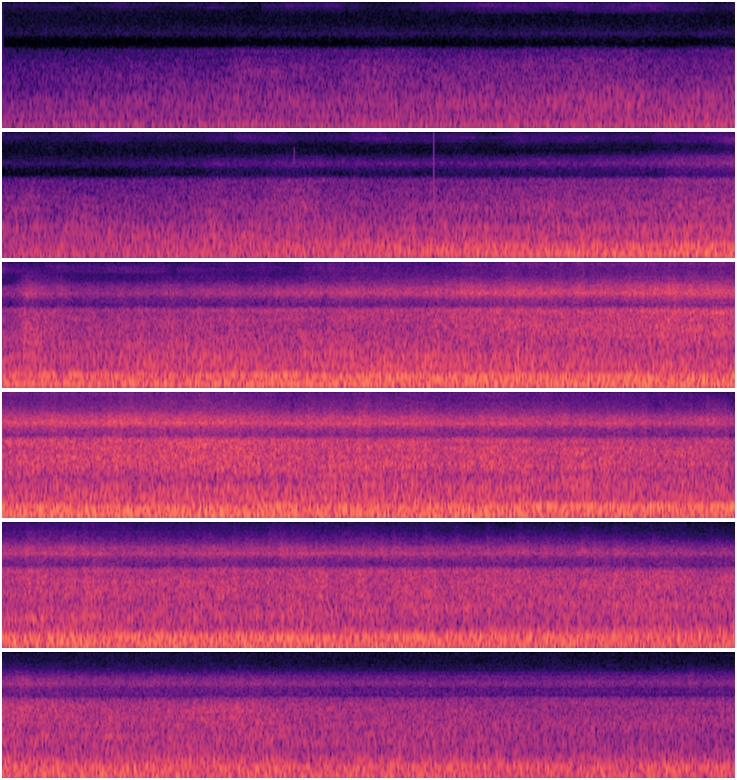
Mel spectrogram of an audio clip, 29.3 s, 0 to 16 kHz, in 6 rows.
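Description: CN SD70ACe-P6 and C40-8 diesel locomotives approach and pass, their engine drone growing steadily louder. A loaded string of covered sand hopper cars then rumbles by on the rails. A high steady whine joins about ten seconds in and stays through the pass.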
